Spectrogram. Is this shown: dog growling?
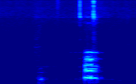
yes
